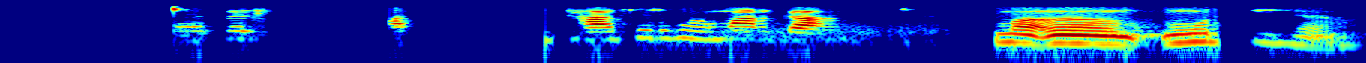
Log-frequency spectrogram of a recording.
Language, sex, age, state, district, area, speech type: Hindi, female, 30-45, Bihar, Begusarai, rural, conversation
